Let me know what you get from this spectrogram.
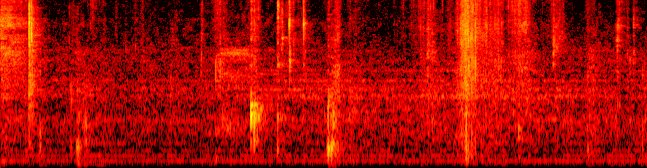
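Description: Faint eating sounds: biting and chewing a sandwich, with a few short scattered crackles and clicks, over a low steady hum.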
